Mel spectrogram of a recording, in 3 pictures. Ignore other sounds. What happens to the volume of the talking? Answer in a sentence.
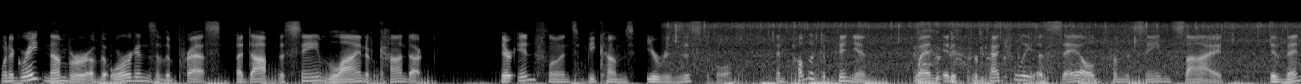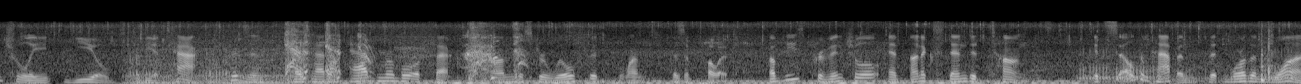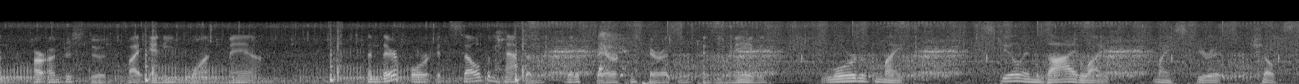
The loudness of the talking stays about the same.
